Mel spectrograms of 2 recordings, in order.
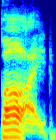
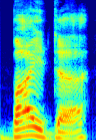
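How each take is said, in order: First: The word ends on the d sound. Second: A final vowel is sounded after the d. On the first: This is the modern form after the E dropped. "then the E dropped off and you have bide" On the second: This is the older form before the E dropped. "Then the vowel changed to I"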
